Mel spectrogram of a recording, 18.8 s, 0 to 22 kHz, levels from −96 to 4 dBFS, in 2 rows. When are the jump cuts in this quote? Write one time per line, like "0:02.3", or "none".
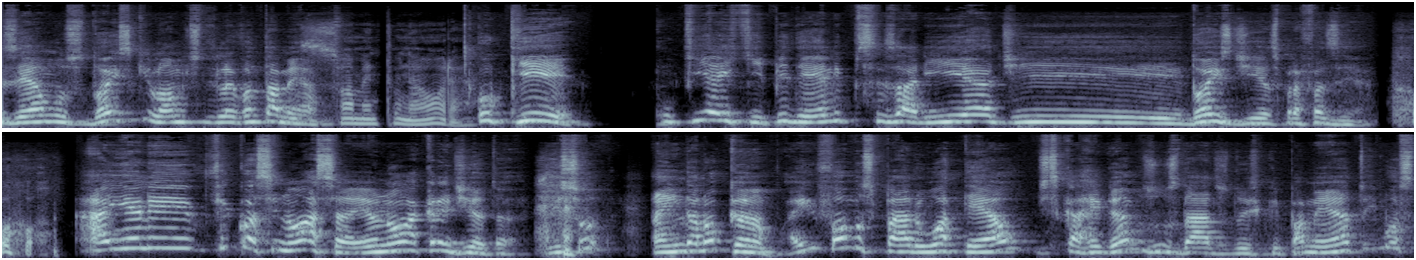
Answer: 0:04.4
